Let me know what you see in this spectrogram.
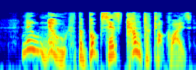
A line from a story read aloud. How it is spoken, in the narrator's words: she snapped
